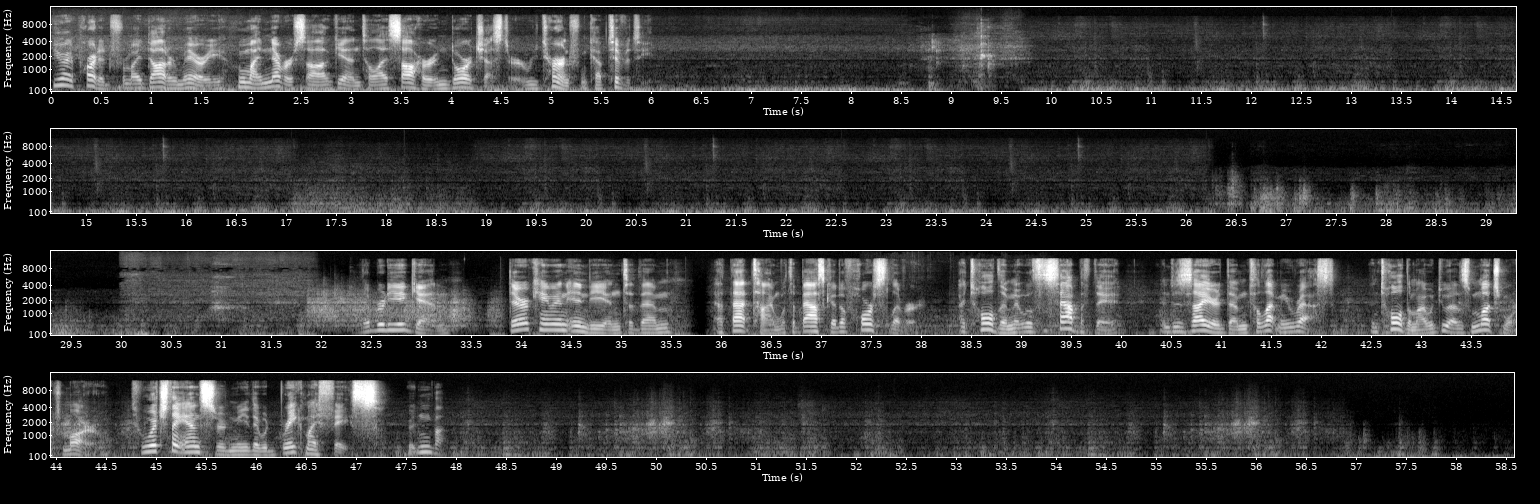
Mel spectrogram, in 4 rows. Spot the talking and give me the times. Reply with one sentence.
You can hear the talking from 0.0 to 6.0 s and from 32.4 to 47.9 s.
